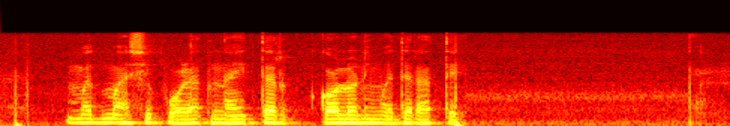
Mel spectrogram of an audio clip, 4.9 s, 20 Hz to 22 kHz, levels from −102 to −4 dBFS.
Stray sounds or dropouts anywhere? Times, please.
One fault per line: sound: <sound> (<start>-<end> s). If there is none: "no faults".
no faults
